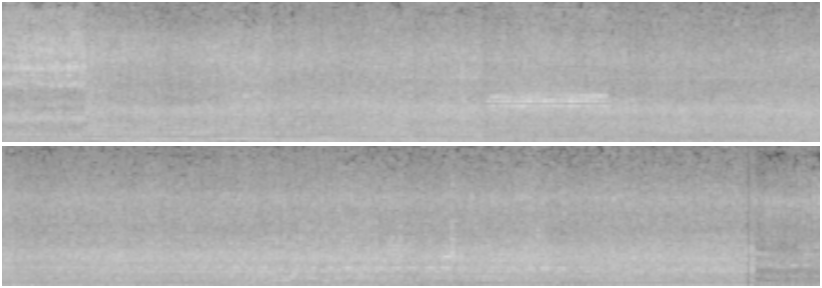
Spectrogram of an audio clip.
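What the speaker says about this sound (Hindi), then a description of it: "वो हाईवा चल रहा है, इसी के कारण जाम लगा रहा है।" A Hyva dump truck runs in a highway traffic jam, a steady loud engine drone with rumbling road noise throughout, constant and close, with other vehicles idling and moving around it.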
